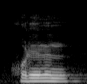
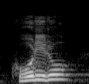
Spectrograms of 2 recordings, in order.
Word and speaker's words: 高麗: 그래서 하루빨리 이것은 교과에서 고구려는 고구려로, 고려는 고리로 바꿔야 한다고 생각을 합니다. 자, 고구릴 1000년, 고려 500년간을 리자라고 읽었는데 불과 조선시대 몇백 년 전에 잘못 읽은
